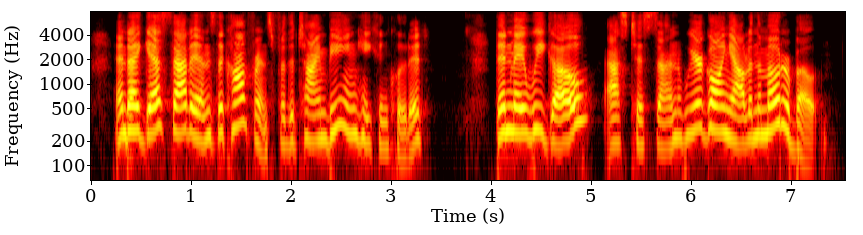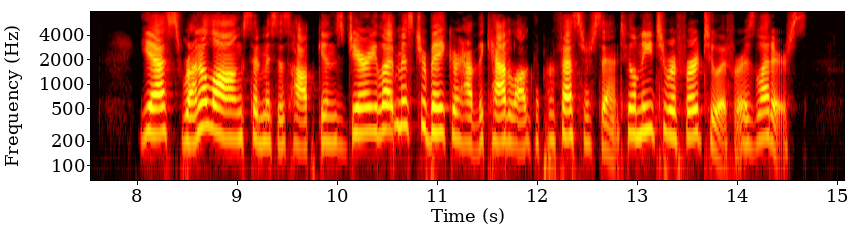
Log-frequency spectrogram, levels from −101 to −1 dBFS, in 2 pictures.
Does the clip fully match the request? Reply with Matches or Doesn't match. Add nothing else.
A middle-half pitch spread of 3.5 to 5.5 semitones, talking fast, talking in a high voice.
Matches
